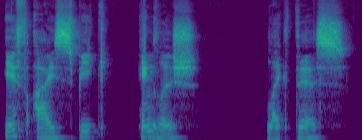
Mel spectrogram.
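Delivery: slow English with every sound enunciated; spaced-out learner-friendly speech, word by word; slow, over-enunciated. Shown as a demonstration. Showing how to talk to learners, slow and enunciated. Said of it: "to give you an example".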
